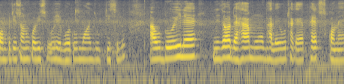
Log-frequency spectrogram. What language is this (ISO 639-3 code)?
asm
